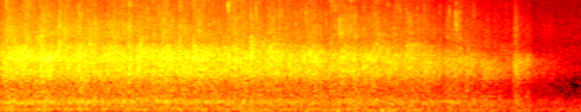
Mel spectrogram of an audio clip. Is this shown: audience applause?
yes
